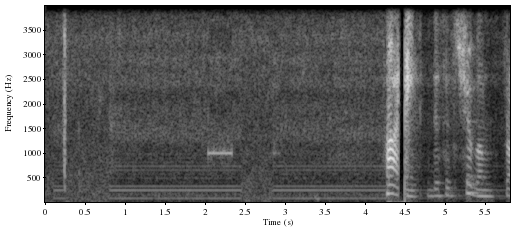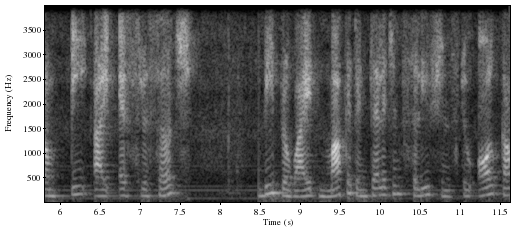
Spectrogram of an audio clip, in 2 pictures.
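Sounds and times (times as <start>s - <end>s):
constant low hum: 0.0s - 11.6s
short electronic voicemail beep: 2.0s - 2.4s
speech: 4.3s - 7.7s, 8.5s - 11.6s.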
